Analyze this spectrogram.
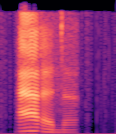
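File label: "added", English; A1VisualContact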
